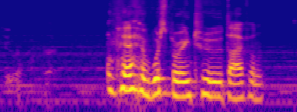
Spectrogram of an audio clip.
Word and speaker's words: Dythun: It is Dythun.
